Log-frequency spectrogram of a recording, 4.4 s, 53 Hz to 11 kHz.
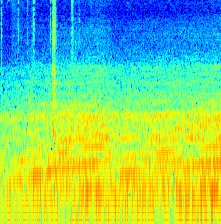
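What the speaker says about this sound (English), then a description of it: "acceleration of the diesel, 40 kilometers to" A 2021 Mercedes E-Class Coupé facelift with a diesel engine accelerating hard from around 40 km/h, a steady muted engine drone and road rumble heard from inside the well-insulated cabin, with no talking.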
